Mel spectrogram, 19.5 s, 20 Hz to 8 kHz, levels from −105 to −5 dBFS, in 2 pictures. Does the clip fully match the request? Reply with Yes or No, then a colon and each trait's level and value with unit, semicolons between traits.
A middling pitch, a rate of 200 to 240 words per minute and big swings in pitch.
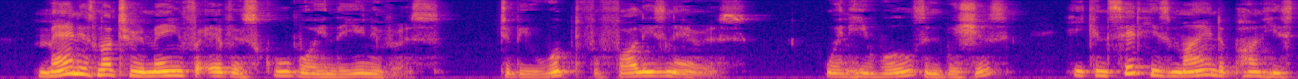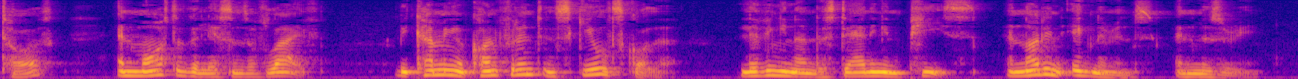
No: medium, 155 Hz; average, 165 wpm; wide, 8.3 semitones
